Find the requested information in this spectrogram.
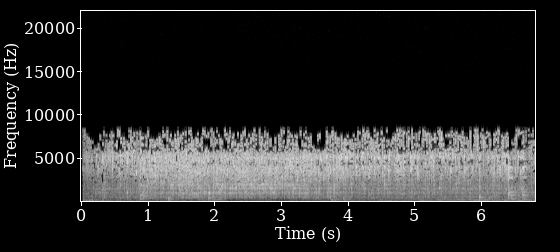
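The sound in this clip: Onions and meat frying in a pot for qorma in a home kitchen in Kabul give a loud, steady sizzling hiss with a dense, even crackle that continues unbroken throughout, with no voices.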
